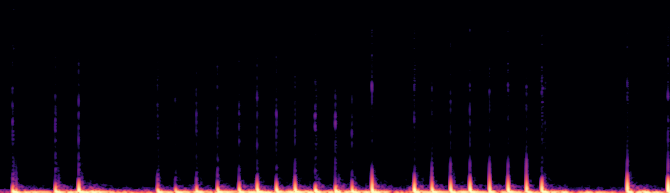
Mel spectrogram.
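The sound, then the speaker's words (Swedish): Knuckles rap out a song's rhythm on a tabletop: a run of dull, thudding knocks in an uneven, tune-like pattern, with short pauses between phrases and no talking. “De tycker att det är en rolig lek, att man knackar en låt i typ köksbordet och sen, ja, så, det, och sen så ska jag gissa vad det är för något.”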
